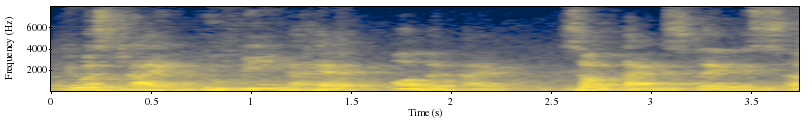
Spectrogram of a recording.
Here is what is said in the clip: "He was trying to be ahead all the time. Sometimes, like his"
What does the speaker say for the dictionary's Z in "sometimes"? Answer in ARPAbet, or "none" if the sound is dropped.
S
